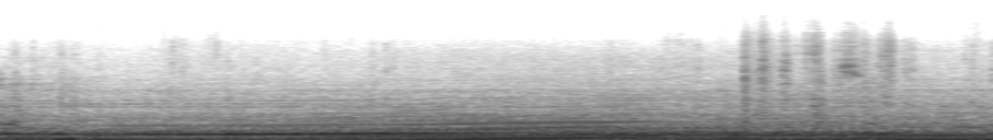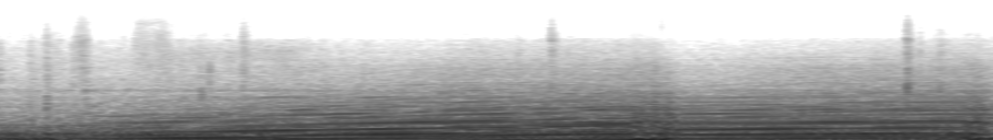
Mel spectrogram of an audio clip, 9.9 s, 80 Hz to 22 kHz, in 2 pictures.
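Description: Audi RS5 B8's naturally aspirated 4.2-litre V8 through an Akrapovič exhaust, pulling at steady revs for a few seconds and then accelerating hard, its pitch rising steeply. There is a brief break at a gearshift about eight seconds in, and then it pulls on.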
